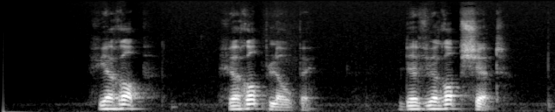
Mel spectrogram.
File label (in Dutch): "voorop", limburgse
